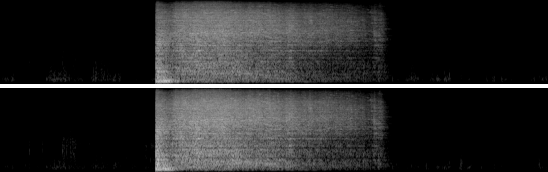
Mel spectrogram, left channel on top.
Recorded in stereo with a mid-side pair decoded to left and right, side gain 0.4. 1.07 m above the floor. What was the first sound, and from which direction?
Breaking glass, 50° right.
